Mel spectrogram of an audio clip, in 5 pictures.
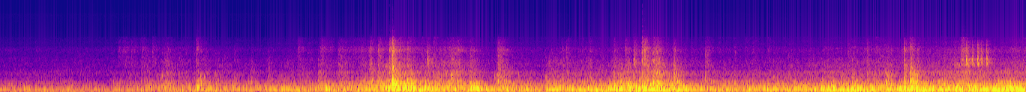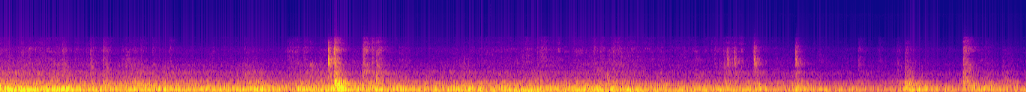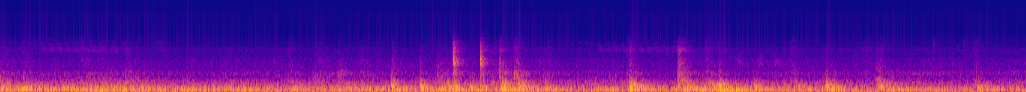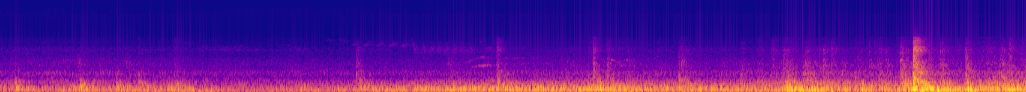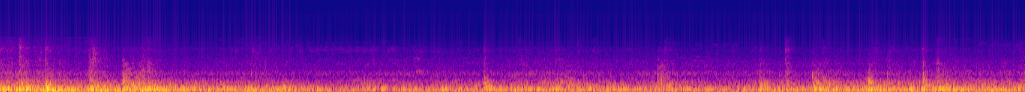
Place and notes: Antakalnis, Lithuania, the hangar
windy day, little aeroport: contact microphones and geophone placed on metallic hangar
